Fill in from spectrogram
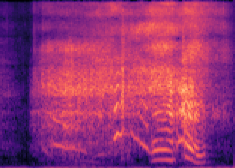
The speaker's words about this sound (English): There you go. A bit of a comedy nose blow there.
